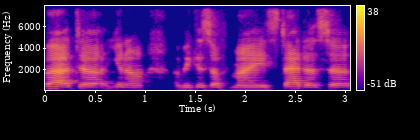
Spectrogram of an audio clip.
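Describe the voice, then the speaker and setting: The woman's intonation is monotone and flat. She talks at a fairly slow pace. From Nepal. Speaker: business coach. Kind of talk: live interview. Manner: hesitant, many fillers.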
